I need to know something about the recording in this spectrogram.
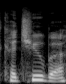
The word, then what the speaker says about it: Kachuba: Kachuba, John, how are you? I'm fine, Karen. Thank you. I love how you say your last name. Say it like a sneeze, Kachuba.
